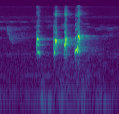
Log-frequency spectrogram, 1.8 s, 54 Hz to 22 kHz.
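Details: Bulbul decoy call recorded 31 July 2021: four quick, bright chirped notes in a tight burst lasting under a second, close and clean, with only a faint low thump beneath.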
